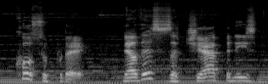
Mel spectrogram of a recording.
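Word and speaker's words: コスプレ: Cosplay is a Japanese loan word pronounced kosupre.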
